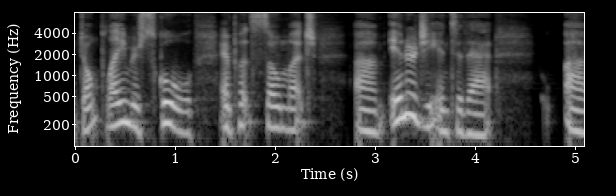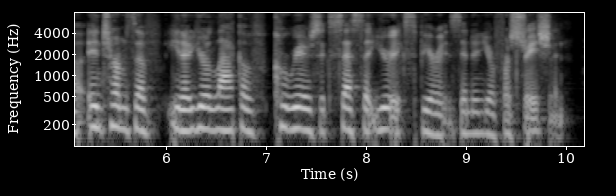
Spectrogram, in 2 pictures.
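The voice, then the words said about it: Rough, hoarse voice. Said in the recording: “My voice is a little rough, but I've had two respiratory infections within 30 days”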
